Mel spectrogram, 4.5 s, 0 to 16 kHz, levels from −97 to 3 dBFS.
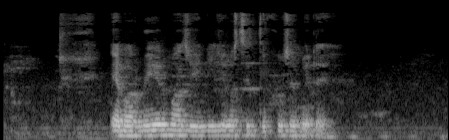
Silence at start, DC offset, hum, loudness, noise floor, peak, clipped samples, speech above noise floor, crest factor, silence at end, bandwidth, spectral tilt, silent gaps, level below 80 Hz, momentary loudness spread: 0.6 s; under 0.1%; 50 Hz at -55 dBFS; -28 LUFS; -59 dBFS; -12 dBFS; under 0.1%; 32 dB; 18 dB; 0.65 s; 11.5 kHz; -7.5 dB/octave; none; -56 dBFS; 12 LU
